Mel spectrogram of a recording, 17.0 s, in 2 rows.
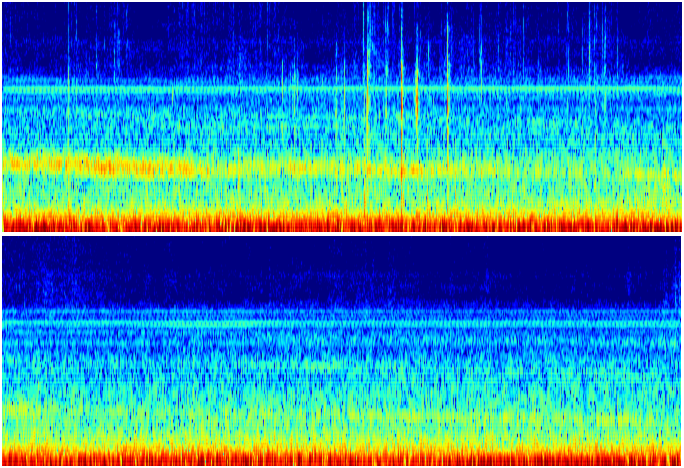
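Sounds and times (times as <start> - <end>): faint thin whine falling in pitch: 0.0 - 16.9
train low rumble: 0.0 - 16.9.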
